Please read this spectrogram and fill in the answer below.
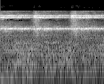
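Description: Small jingle bells ringing steadily, shaken in an even rhythm about every three-quarters of a second.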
